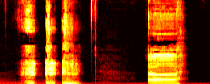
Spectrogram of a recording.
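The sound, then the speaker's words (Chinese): Throat clearing: three quick, rough, voiced bursts close together, then a short pause and a longer, steadier voiced clearing sound, heard alone against a low steady hum. “我站起来清了清嗓子”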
